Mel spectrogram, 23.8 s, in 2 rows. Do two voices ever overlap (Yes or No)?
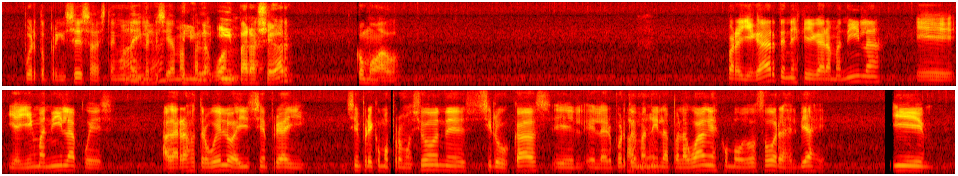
Yes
